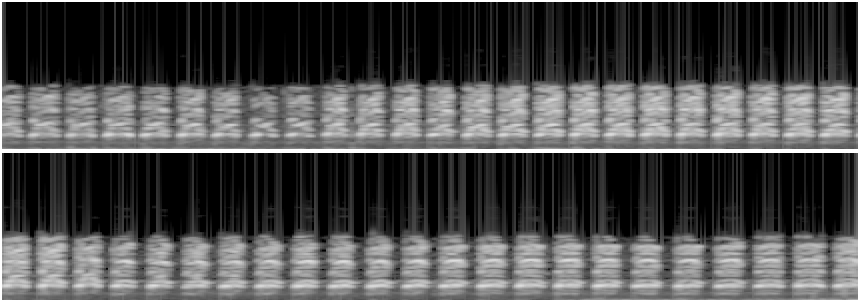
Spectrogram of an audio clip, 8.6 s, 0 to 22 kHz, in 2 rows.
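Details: Ravenous young male Osprey at a Loch Arkaig nest on 31 July 2023 begs for the first fish of the day, a large headless trout; a fast, steady stream of sharp piping notes, roughly three each second.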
